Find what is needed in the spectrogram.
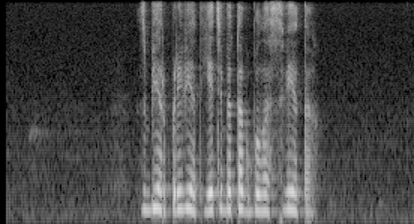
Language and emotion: Russian, positive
